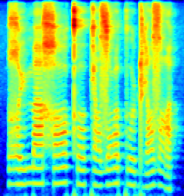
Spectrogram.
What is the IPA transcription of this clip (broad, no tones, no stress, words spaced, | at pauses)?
ʁyma χɔkʰoke zˤoku ɖʱezˤa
